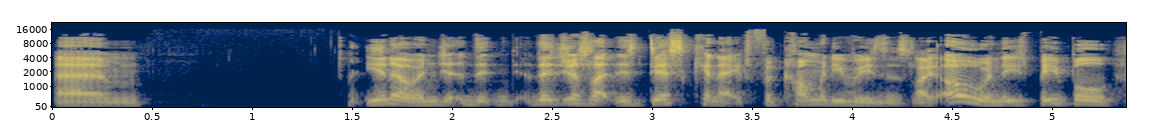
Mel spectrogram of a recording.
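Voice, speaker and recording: Slightly rough-voiced man rambling casually. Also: on the high side, moderate pace, fairly bright tone. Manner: rambling, full of fillers and restarts. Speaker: book reviewer. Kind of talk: casual spoken book review.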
